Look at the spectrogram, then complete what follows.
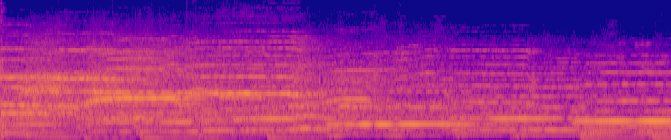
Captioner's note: audience cheering; audience applauding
